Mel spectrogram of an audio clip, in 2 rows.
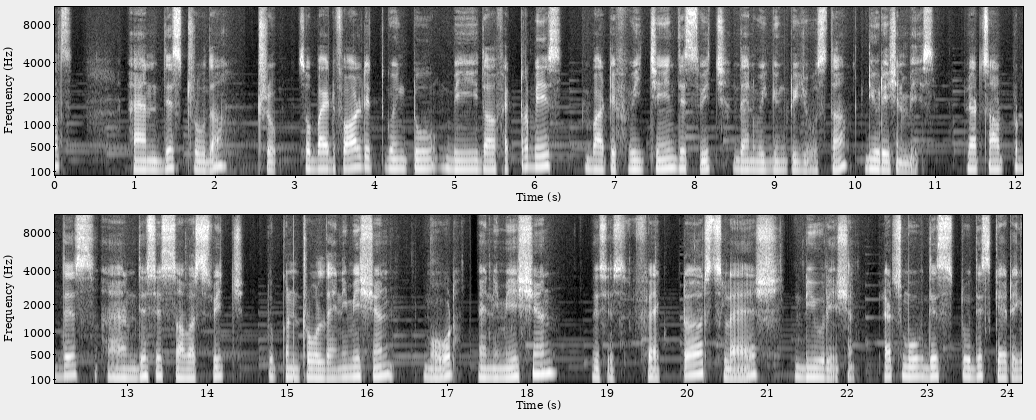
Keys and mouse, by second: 13.7 n, 15.8 click, 16.1 middle click, 16.3 click, 16.4-24.1 middle drag.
